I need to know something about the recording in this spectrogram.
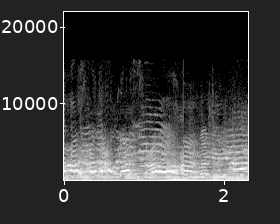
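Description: A boy shouting in Arabic in distress, his voice high and strained, over a steady music score.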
